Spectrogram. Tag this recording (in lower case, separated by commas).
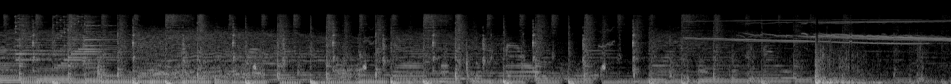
music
